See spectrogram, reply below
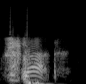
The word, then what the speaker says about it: Scott: Scott. – Scott? – Yes. – Spell it for me. – S-C-O-T-T.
